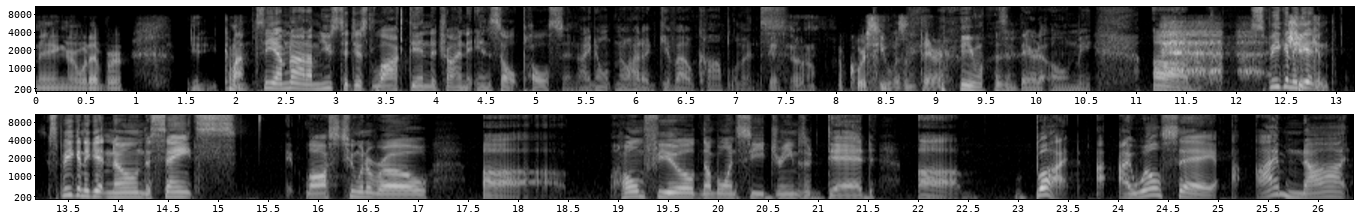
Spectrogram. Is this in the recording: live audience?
no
